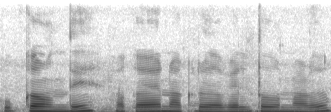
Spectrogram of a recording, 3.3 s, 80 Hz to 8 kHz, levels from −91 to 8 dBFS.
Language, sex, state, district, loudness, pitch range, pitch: Telugu, female, Andhra Pradesh, Sri Satya Sai, -20 LUFS, 150-170 Hz, 155 Hz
